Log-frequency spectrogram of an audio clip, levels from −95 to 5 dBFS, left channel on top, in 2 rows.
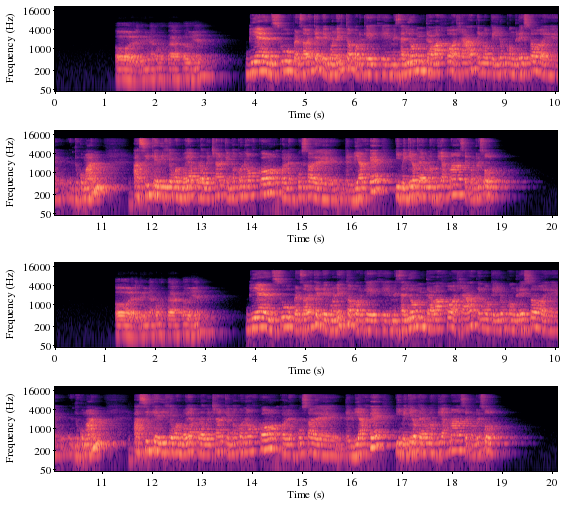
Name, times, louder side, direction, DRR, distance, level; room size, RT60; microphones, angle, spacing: voice 1, 1.2-3.0 10.6-10.7 11.6-11.7, right 2 dB, 50° right, -4 dB, 0.5 m, -25 dB
voice 2, 3.8-11.3 11.6-18.8, equal, 55° left, -2 dB, 0.6 m, -22 dB
2.9 x 2.2 x 2.2 m, 1.1 s
head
